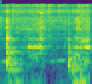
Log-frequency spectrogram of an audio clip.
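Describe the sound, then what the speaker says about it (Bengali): Shrimp and chicken fry in a pan while being stirred, giving a steady sizzle broken by two scraping stirs, close and fairly quiet, with no voices. "এখন চিংড়ি মাছটা একটু ভেজে নিচ্ছি।"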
